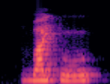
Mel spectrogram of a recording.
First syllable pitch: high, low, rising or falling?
rising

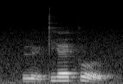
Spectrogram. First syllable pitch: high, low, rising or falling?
low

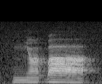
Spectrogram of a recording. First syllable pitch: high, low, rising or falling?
high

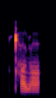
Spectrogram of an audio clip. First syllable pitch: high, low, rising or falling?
low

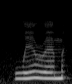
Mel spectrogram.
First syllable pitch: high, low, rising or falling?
rising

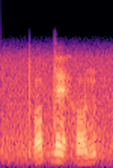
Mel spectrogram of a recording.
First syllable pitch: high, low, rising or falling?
rising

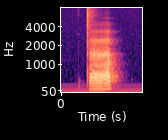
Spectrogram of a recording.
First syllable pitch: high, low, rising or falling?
rising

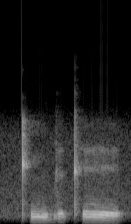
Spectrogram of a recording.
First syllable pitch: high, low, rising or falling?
low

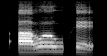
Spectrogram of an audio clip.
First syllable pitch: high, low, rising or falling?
low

